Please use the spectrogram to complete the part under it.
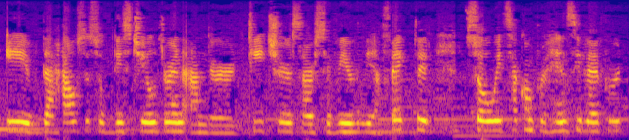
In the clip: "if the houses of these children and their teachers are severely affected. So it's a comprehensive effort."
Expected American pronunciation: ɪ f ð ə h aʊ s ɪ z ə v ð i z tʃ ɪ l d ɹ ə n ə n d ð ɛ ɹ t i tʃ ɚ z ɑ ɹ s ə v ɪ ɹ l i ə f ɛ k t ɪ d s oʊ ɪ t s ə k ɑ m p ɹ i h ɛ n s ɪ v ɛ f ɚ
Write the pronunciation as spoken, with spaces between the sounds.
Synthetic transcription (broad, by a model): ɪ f ð ə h aʊ s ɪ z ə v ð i s tʃ ɪ l d ɹ ə n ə n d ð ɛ ɹ t i tʃ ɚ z ɑ ɹ s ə v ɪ ɹ l i ə f ɛ k t ɪ d s oʊ ɪ t s ə k ɑ m p ɹ i h ɛ n s ɪ v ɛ f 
